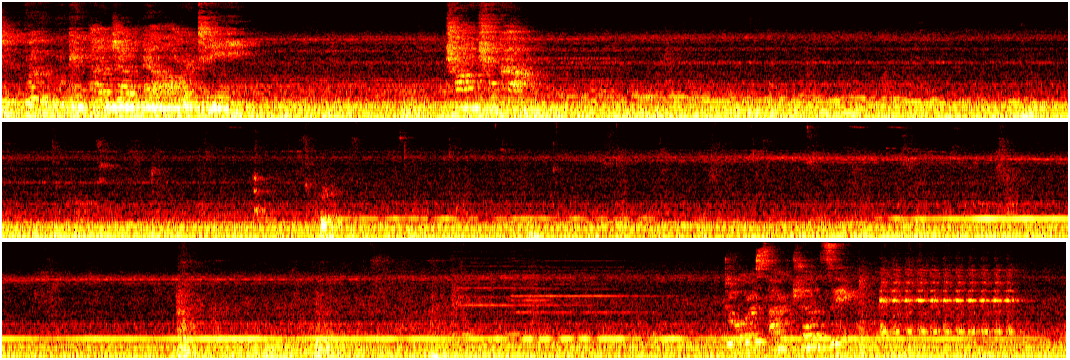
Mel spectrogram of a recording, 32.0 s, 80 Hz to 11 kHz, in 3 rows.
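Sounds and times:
electrical hum: 0.0 - 31.9
train motor whine: 13.8 - 31.9.

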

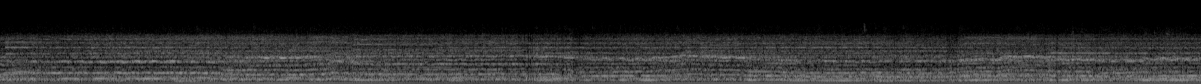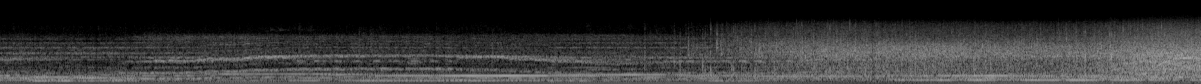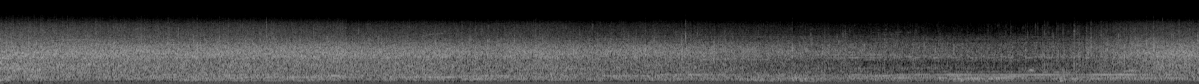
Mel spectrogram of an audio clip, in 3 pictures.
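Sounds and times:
music with long held notes: 0.0 - 36.0
audience applause: 18.7 - 36.0.

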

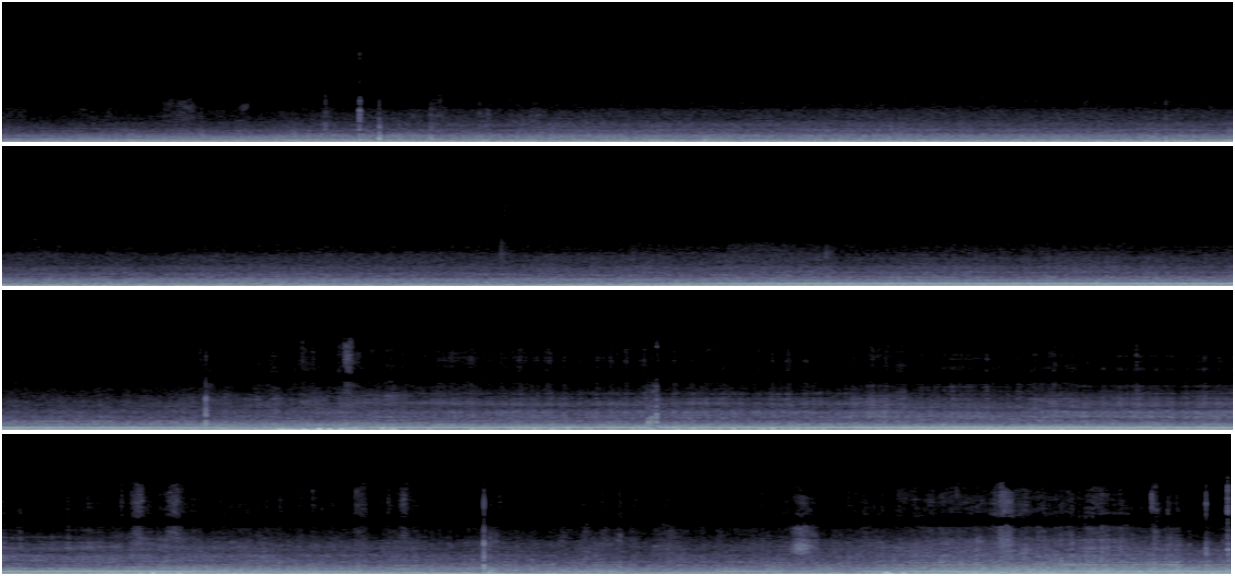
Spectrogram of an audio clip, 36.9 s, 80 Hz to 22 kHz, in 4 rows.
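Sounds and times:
air conditioner fan blowing: 0.0 - 36.9
steady hum: 0.0 - 36.9.

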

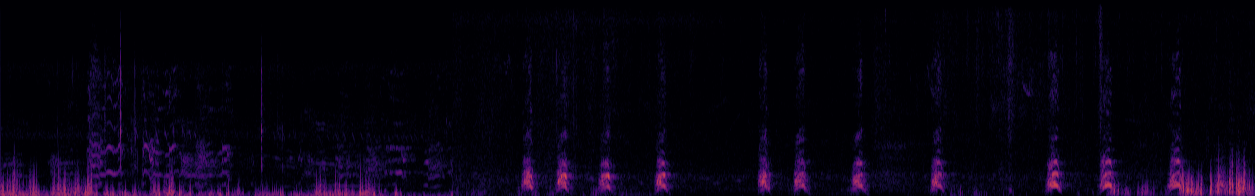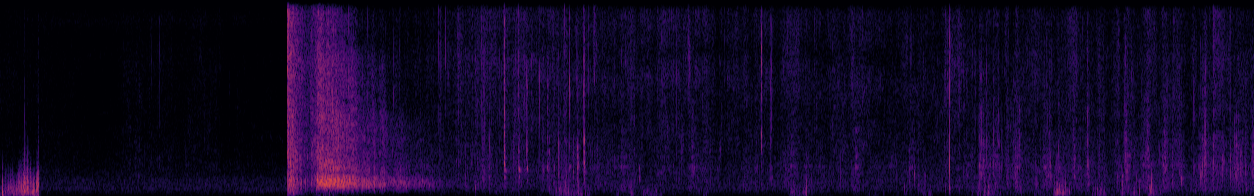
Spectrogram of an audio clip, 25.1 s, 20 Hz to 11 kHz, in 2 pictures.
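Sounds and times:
wind rumbling on microphone: 0.0 - 4.5, 11.2 - 13.0, 21.6 - 24.7
dog barking: 5.2 - 6.8, 7.6 - 8.7, 9.3 - 9.5, 10.4 - 11.9.

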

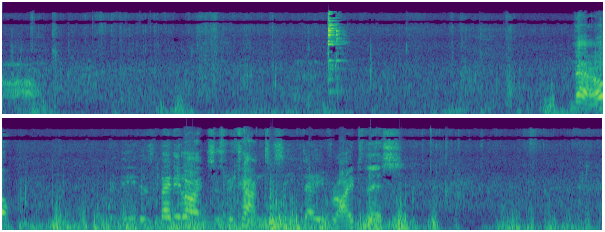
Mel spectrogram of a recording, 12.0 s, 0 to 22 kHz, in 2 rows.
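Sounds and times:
wind buffeting microphone: 0.0 - 12.0
sharp metallic clank: 3.3 - 3.6.

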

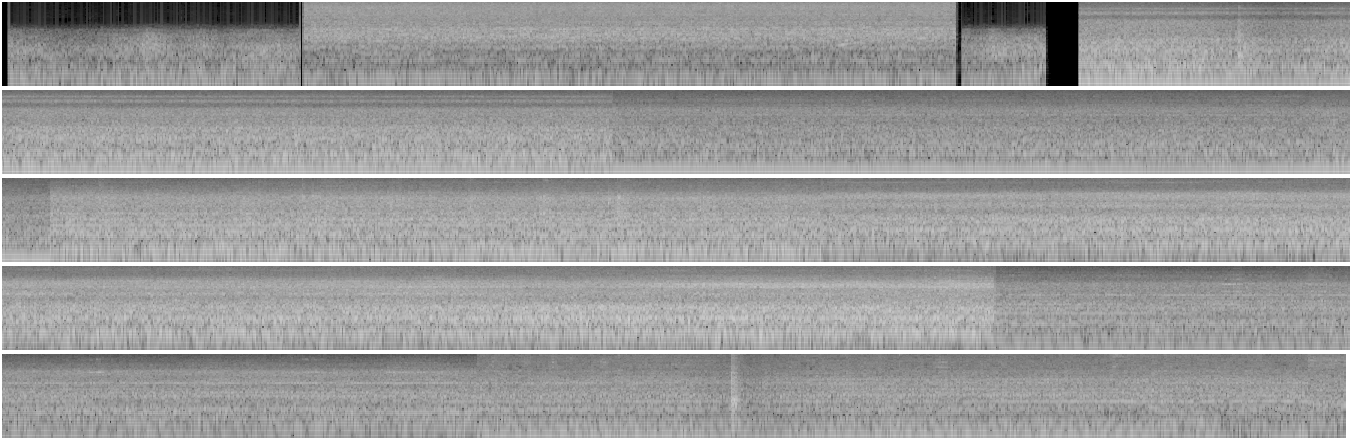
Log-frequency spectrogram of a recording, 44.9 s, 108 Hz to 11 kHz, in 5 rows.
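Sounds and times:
low hum: 0.0 - 44.7
aircraft machinery drone: 2.0 - 6.4, 7.2 - 44.9.

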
